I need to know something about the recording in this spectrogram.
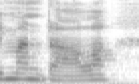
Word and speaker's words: mandala: lot of people say mandala, but in Danish we actually say it and pronounce it mandala with a pressure on the first syllable.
